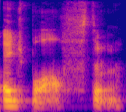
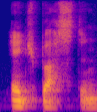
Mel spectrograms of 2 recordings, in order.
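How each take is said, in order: First: Edgbaston said slowly with a long posh "ar" in the middle; posh pronunciation of Edgbaston. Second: Said in the usual way. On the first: Shown as a demonstration. Naming the doctor's home as they say it, Edgbaston in mock-posh long vowels. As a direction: draw out the middle of Edgbaston as "Edge-BAR-ston", mock-posh. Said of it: "as they say". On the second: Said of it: "or Edgbaston, as they say".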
